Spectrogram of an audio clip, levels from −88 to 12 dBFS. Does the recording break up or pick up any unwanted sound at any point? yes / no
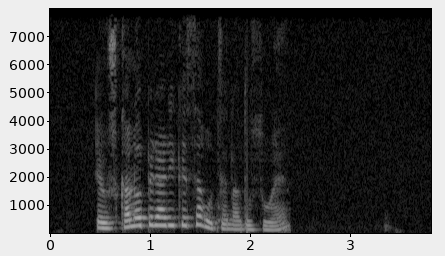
no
